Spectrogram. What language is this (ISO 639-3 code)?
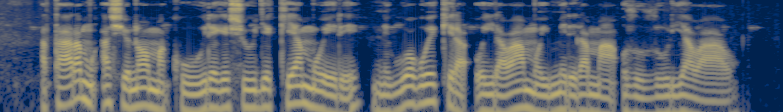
kik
